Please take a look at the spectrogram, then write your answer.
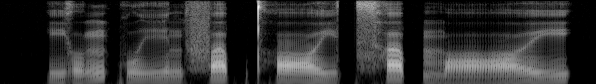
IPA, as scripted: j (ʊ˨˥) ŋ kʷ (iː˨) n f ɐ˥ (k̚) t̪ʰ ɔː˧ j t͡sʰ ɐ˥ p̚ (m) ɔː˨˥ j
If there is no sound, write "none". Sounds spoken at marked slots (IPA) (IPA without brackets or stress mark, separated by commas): ʊ˨˥, iː˨˧, p̚, m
